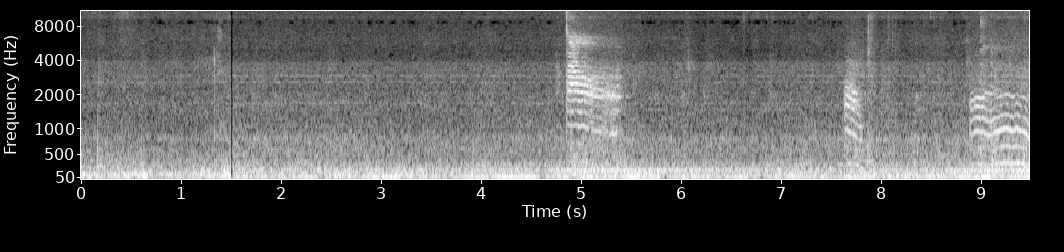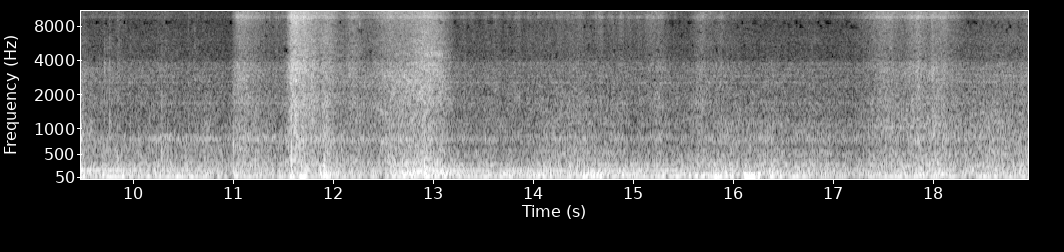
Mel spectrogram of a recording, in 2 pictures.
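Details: Chatty rescued house cat Unagi-kun meows three times in quick succession, wavering and nasal. Loud clattering noise follows, then a steady low indoor hum.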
